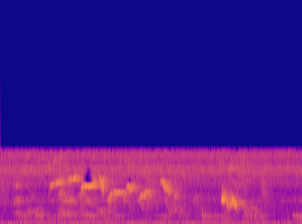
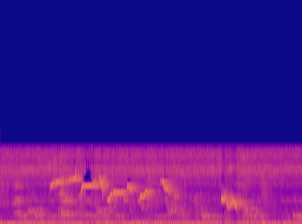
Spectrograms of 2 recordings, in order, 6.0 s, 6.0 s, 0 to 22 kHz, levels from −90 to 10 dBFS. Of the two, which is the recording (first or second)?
second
